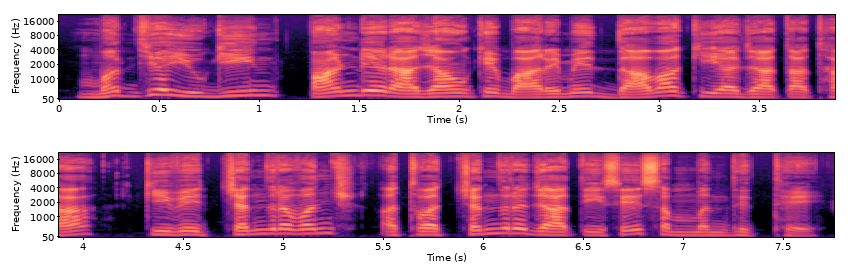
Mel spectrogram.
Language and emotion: Hindi, neutral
